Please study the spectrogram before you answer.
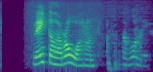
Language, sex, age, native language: Icelandic, female, 9, Icelandic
